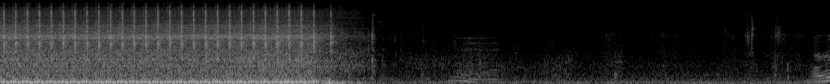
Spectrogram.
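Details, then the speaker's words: 1977 Ford F250 idling after distributor reinstall at TDC, timing around 10–15°. A loud, sharp tick repeats about three a second and is new since the work; a lifter is suspected, not confirmed. "That is a like lifter tick to the max, dude. Jiminy Christmas, that's loud."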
